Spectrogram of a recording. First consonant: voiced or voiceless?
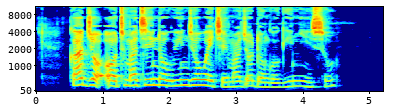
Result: voiceless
